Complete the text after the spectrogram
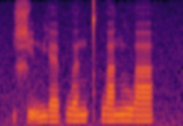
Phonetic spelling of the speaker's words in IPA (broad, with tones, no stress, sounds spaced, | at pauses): ɕ ḭ˨˩ m j ɛ˧˥ p w ə˥ n t̪ʰ w a˥ n l w ä˥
